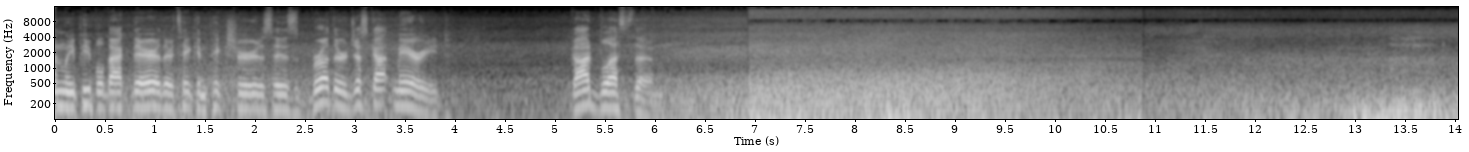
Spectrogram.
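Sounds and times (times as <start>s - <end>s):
ocean surf washing up a beach: 0.0s - 14.0s
wind rumbling on microphone: 6.6s - 14.0s.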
